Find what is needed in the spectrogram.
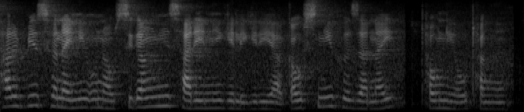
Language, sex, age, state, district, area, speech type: Bodo, female, 30-45, Assam, Kokrajhar, rural, read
